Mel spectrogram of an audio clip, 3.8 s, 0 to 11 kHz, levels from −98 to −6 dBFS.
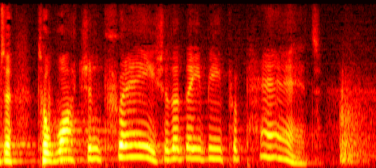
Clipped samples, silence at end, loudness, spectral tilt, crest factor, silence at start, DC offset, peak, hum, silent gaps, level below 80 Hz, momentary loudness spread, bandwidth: under 0.1%; 0.15 s; -25 LUFS; -8 dB/octave; 22 dB; 0 s; under 0.1%; -2 dBFS; none; none; -66 dBFS; 19 LU; 9.8 kHz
